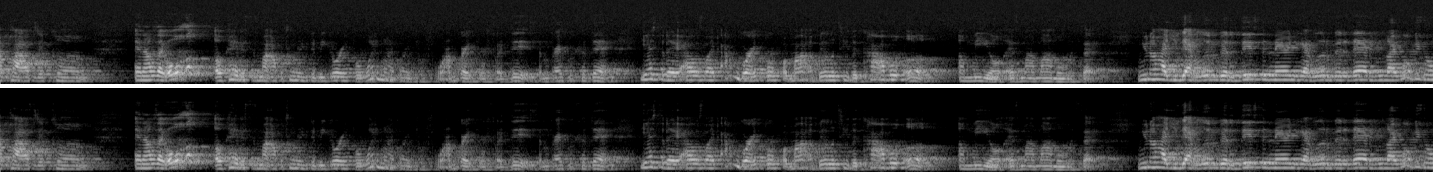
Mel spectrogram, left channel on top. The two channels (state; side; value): noise; left; hiss, 23 dB below the sound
